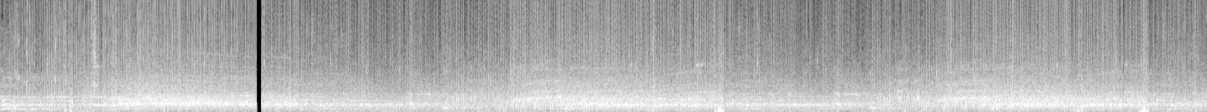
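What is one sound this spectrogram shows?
A ball is kicked hard on an indoor court.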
